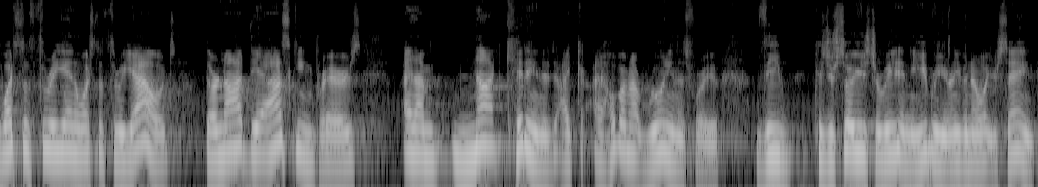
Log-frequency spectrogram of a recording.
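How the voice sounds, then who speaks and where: A woman's voice: medium pitch, darkish tone. A woman rabbi explaining the prayers to her congregation in a playful, joking way, quizzing them as she goes. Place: synagogue sanctuary. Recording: long sanctuary reverb.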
